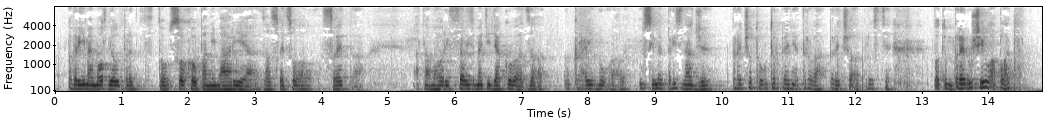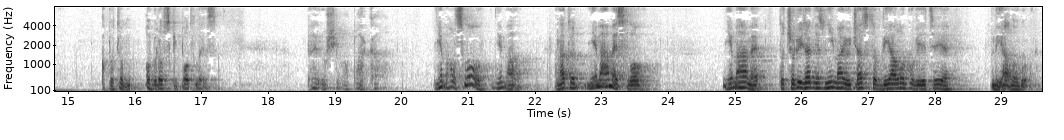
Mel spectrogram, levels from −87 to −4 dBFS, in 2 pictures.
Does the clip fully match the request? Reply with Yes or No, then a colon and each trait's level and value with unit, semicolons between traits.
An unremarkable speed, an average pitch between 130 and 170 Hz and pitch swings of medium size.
Yes: average, 125 wpm; medium, 140 Hz; average, 3.1 semitones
